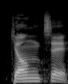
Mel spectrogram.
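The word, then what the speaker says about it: 경제: It's pronounced 経済 in Japanese, Gyeongche in Korean, and it also has a different pronunciation in Vietnamese.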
